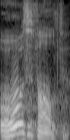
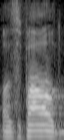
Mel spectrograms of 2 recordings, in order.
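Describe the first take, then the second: First: The name is said the common modern Brazilian way. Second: The name is said the older French-derived way. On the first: This is how most people say it today. The speaker calls it wrong. "most people in Brazil now say Oswald" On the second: This is how he and his circle said it. The speaker calls it right. "I'm pronouncing Oswald because that's the way he pronounced"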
